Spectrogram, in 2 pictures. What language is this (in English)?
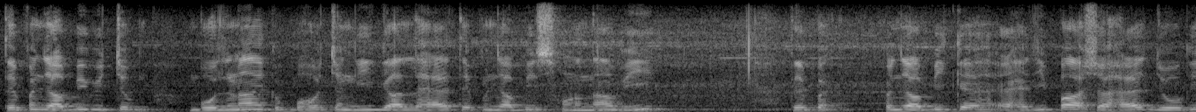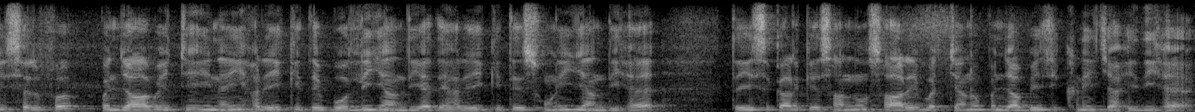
Punjabi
